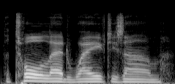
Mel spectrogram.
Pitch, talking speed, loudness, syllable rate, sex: 125 Hz, 205 wpm, -15 LUFS, 4.2 syllables/s, male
